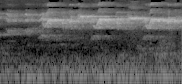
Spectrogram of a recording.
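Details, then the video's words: White-rumped shama delivering a rousing, many-phrased song: sustained sweet whistled notes with quick trills, against a constant low background hum. "CHÒE LỬA HÓT KÍCH NỔI NHIỀU DỌNG"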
